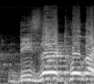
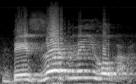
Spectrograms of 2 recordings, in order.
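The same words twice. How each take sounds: First: डिजर्ट said as dee-ZERT, stress on the second syllable; teacher modelling डिजर्ट as dee-ZERT; correct pronunciation. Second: डेजर्ट said as DEZ-ert, stress on the first syllable; teacher showing the wrong DEZ-ert for डेजर्ट; wrong pronunciation. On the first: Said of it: "तब इसका pronunciation डिजर्ट होगा". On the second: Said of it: "तब इसका मतलब डिजर्ट होगा". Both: Shown as a demonstration.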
